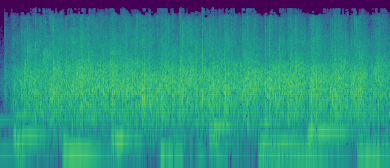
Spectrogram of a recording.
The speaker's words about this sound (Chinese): 讲堂内突然爆发出热烈的掌声。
